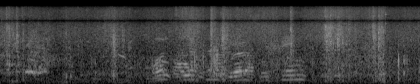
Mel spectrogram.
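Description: Faint voices talking at a distance, with crisp rustling of tall grass as elephants graze and move through it; the rustling is strongest near the end.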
